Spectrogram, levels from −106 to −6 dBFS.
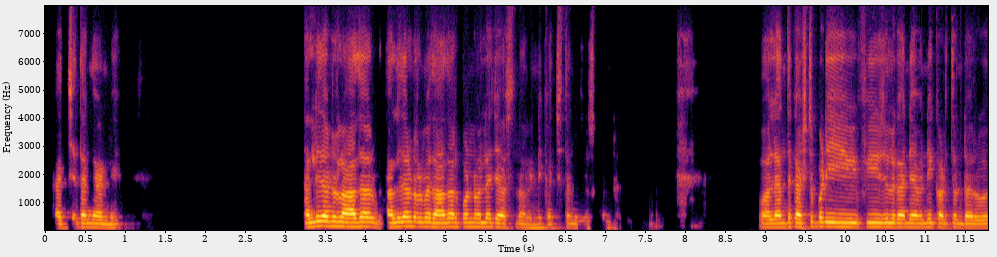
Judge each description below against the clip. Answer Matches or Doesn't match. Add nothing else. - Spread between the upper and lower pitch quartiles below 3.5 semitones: Matches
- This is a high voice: Doesn't match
